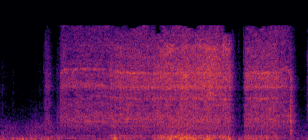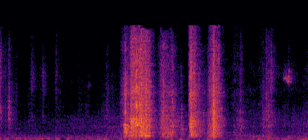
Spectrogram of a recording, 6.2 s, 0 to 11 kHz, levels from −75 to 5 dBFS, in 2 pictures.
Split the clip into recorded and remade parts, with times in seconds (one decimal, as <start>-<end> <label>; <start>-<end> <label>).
0.0-6.2 remade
